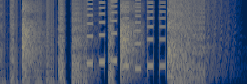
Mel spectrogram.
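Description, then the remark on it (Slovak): A voice imitates a short jingle with a few choppy, pitched notes mixed with noisy, clattering bursts. It falters partway through and then trails off. “chcel nejaký jingle vlastný si Chcel si som, ale v polke, v polke toho zvuku, čo som vydal, sa mi nepodaril.”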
